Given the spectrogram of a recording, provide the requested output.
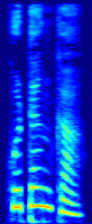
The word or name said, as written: ಕೊಡಂಗೆ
